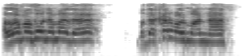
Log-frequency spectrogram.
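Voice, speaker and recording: A man's voice: extremely high pitch, fairly even intonation, fast, sharp tone, no echo. A man teaching Arabic grammar in an online lesson, quizzing his students with repeated questions. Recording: dull, dry lo-fi audio.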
